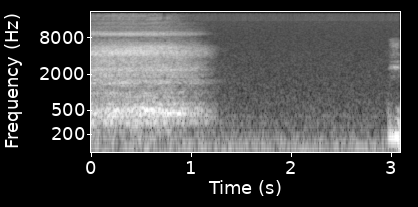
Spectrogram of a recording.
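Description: A slow, steady breath drawn in during a yoga posture, a soft close hiss lasting about a second before fading into quiet room tone, with a brief rustle at the end.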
